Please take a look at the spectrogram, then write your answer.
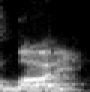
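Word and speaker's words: Lattie: that i was in uh called called called lottie it's spelled l-a-t-t-i-e and uh post-production is gonna start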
